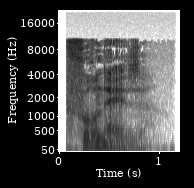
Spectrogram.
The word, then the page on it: fournaise: francais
